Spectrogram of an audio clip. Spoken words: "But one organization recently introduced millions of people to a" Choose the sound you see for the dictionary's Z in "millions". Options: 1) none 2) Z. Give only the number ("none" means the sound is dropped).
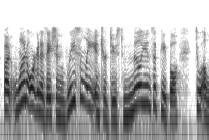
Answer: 2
